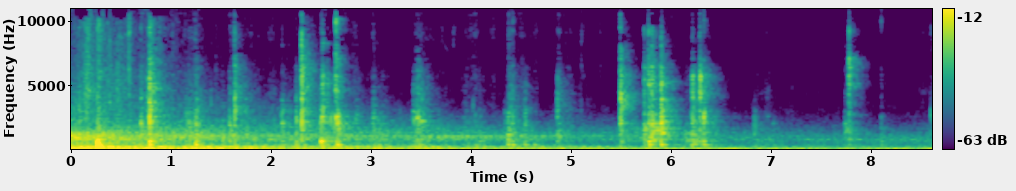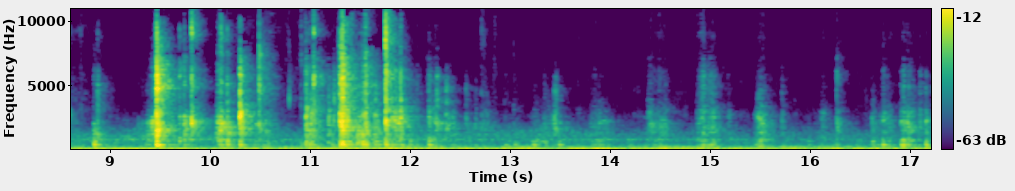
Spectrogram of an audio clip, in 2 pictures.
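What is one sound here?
A ratchet wrench clicks as a bolt is tightened.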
